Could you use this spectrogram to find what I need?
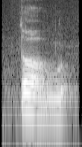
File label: all, chamacoco; todos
